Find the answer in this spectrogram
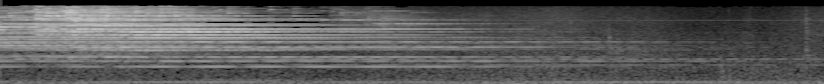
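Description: Altar bells rung once at the elevation of the chalice, marking the consecration; the bright, shimmering ring dies away over about two seconds.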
